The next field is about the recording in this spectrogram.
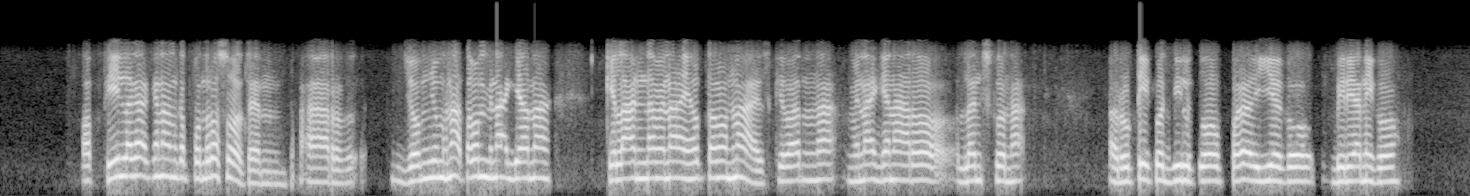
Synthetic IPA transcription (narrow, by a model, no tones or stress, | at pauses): ɐb̚pʰilːəɡaʔkenaʊnkapənd̪ɾɔsot̪ɛnaɾ | d͡ʒomd͡ʒũmənaʔt̪ɐbəmːɪnaʔɡjana | kelaːɳɖamenaʔjɦob̚t̪əməmnaɪskeβad̪mnaʔmɪnaʔɡjanaɾolənt͡ʃkonaʔ | ɾuʈikod͡ʒilkopəjekobɪɾjaːniko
